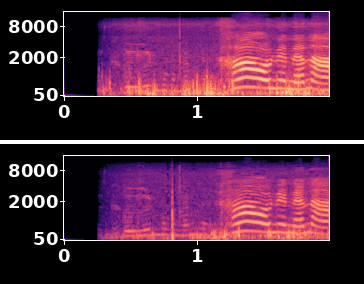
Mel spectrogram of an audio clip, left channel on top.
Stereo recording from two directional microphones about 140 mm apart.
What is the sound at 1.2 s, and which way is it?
Speech, 15° left (ahead or behind).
